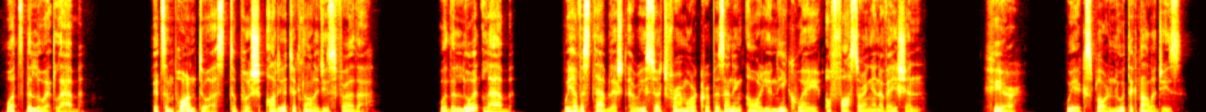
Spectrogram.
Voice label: male vo, pure tube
